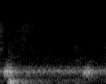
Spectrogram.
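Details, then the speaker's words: Handheld Doppler on a limb artery during tourniquet testing by a paramedic: two rhythmic whooshing pulses, a biphasic beat that sounds like a heartbeat; biphasic arterial Doppler signal showing blood flow. "All right, so we've got some flow there. You can hear the biphasic beat. Sounds like a heartbeat."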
